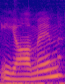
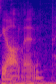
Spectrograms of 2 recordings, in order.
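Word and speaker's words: Yamen: I'm gonna pronounce it Yaman because I know it's spelled like ramen with a Y, and that's how I would pronounce ramen, so it's Yaman.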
